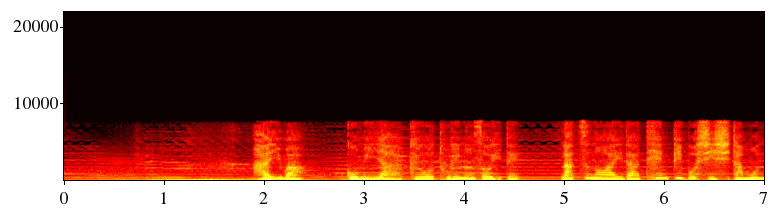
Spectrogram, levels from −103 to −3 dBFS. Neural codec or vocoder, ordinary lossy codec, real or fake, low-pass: codec, 16 kHz, 0.4 kbps, LongCat-Audio-Codec; none; fake; none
